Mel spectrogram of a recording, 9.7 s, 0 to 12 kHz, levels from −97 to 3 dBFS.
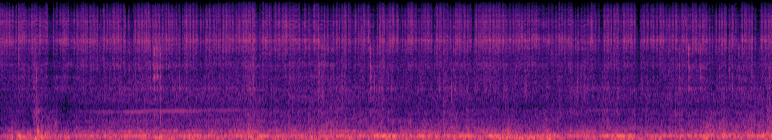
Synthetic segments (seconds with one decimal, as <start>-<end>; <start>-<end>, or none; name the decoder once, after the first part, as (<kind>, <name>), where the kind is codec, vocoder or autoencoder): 0.0-1.0 (codec, SNAC); 3.2-4.2; 6.5-7.4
